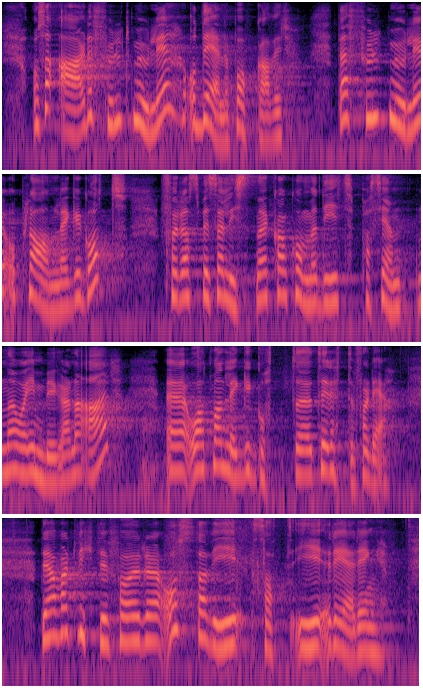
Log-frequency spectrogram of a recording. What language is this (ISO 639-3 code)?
nor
